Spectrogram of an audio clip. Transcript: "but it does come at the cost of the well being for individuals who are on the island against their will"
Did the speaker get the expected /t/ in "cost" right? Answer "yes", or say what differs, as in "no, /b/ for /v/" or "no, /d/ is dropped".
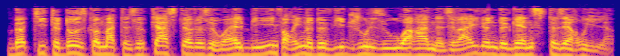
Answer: yes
